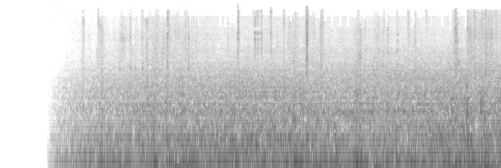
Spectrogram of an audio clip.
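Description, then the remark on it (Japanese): A car engine starts up after a brief silence and settles into a steady, low rumbling idle that continues without a break, with no voices, as two people sit silently in the car. “無言で車に乗り込んだ相馬と京子は車内においても口をつぐんだままであった”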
